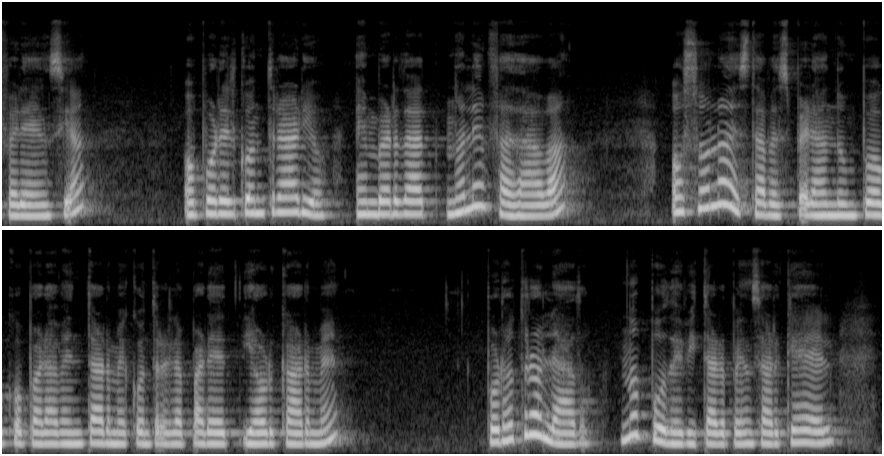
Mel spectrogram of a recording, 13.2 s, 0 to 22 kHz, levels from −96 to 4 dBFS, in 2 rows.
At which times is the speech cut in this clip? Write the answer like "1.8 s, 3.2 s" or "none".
11.1 s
